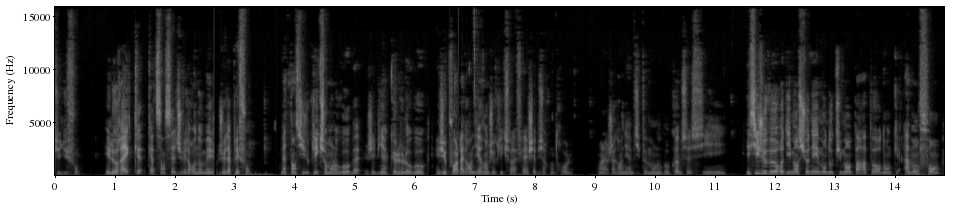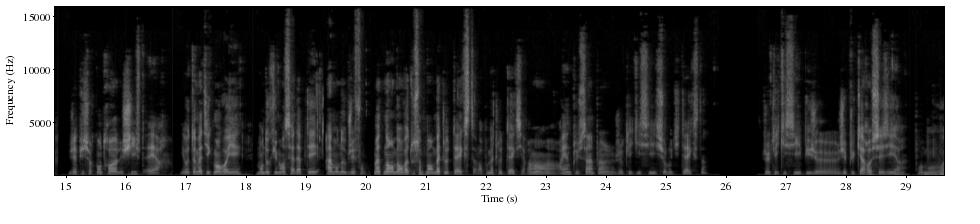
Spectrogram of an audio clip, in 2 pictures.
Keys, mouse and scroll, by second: 0.0 click, 1.8 click, 2.1 click, 3.2 typing, 4.1 click, 7.0-8.8 drag, 9.2-9.7 drag, 10.6 click, 11.9 click, 16.7 ctrl+shift+r, 17.1 click, 17.8 ctrl+z, 20.8 middle click, 23.1 middle click, 25.4 click, 26.5 click, 28.3-29.6 typing.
